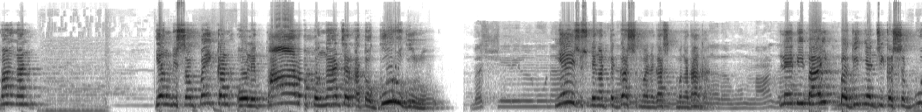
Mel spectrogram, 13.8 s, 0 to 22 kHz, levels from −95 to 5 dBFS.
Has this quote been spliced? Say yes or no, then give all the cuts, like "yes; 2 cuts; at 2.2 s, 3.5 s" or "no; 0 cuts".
no; 0 cuts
